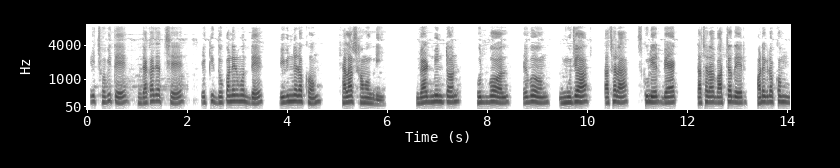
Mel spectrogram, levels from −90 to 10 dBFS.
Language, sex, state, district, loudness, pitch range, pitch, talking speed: Bengali, male, West Bengal, Dakshin Dinajpur, -24 LUFS, 150-175 Hz, 160 Hz, 100 wpm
